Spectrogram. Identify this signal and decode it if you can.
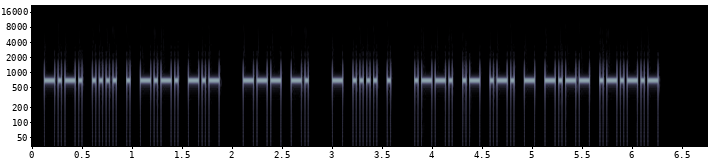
Morse code, heard as a keyed tone, about 34 wpm, 700 Hz. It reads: CHECK ON THE PARTY.
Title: Sentences from Top 1400 Words 35wpm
